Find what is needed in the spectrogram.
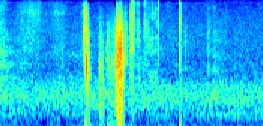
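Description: Three short, sharp knocks within about a second, the second one loudest, over a faint outdoor background.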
